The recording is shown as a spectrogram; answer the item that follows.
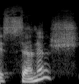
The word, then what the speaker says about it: Sennesh: Sennesh is my name. So it is emphasis on the first syllable in my last name.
